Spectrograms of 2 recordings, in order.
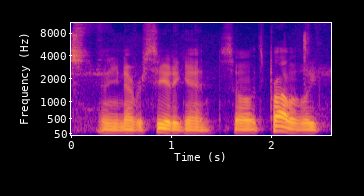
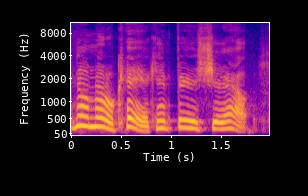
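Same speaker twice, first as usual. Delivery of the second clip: very high, loud whiny wail; mock stoned despair; 13 semitones higher, 5 dB louder than usual. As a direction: play up the helpless panic. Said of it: "I'm like".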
